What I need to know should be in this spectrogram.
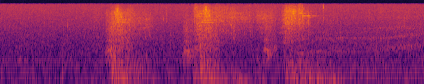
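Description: Blades clash and strike in a short fight.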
